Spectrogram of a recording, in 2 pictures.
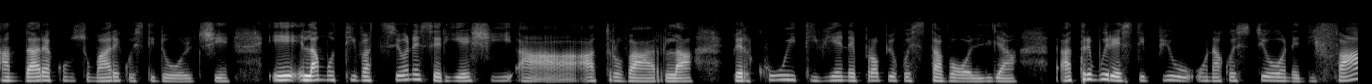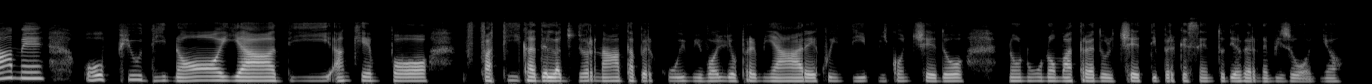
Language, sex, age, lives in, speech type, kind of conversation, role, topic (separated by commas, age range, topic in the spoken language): Italian, female, 35-39, Italy, conversation, advice, advisor, Come posso controllare la voglia di zucchero e di snack dolci?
